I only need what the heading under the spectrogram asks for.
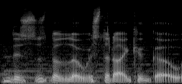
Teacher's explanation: this is the lowest that I can go and it takes a lot it actually has a lot of vocal fry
